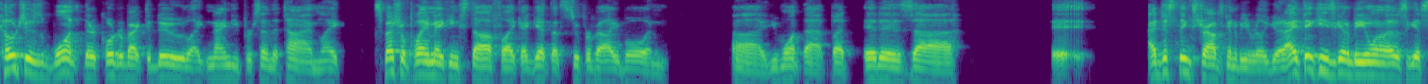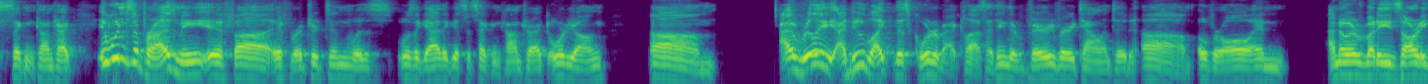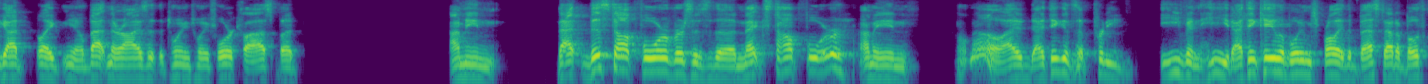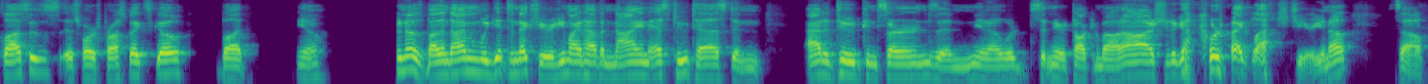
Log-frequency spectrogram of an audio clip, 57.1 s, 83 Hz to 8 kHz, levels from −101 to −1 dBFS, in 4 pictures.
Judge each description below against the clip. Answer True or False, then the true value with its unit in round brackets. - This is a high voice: False (135 Hz)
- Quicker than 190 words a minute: True (200 wpm)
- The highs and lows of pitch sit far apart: True (8.1 semitones)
